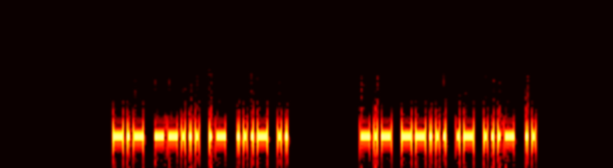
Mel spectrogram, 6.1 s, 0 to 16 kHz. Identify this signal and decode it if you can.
Morse code, heard as a keyed tone, about 34 wpm, 700 Hz. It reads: K7AVI K7AVI
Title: USA Call Signs - 5 Characters - Repeated 2x - 35wpm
